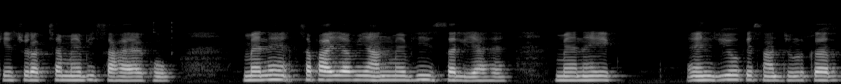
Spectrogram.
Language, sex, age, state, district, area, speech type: Hindi, female, 45-60, Madhya Pradesh, Balaghat, rural, spontaneous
